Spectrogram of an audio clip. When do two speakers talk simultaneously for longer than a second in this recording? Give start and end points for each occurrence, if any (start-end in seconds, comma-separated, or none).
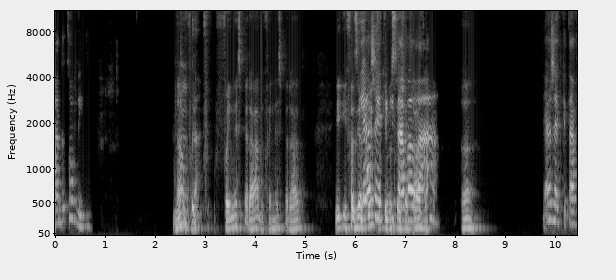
6.0-7.6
